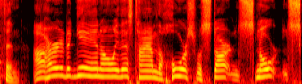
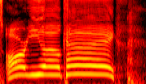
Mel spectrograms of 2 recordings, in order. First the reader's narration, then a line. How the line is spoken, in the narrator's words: called out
